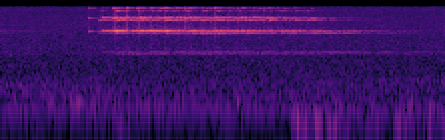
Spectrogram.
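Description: Altar bells (a cluster of small sanctus bells) rung once about a second in, ringing out and fading away over about two seconds: the bell that marks the priest's genuflection after the elevation of the chalice at the consecration.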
